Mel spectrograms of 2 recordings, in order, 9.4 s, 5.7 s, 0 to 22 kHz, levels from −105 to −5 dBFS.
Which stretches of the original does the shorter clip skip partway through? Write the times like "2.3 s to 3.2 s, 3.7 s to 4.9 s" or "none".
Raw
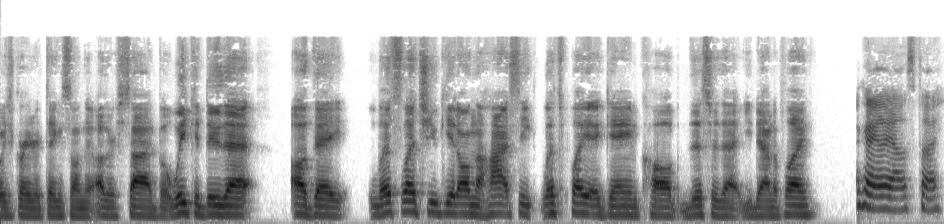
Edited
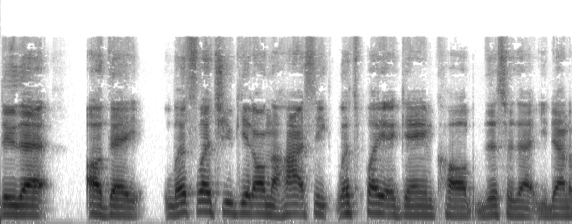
none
